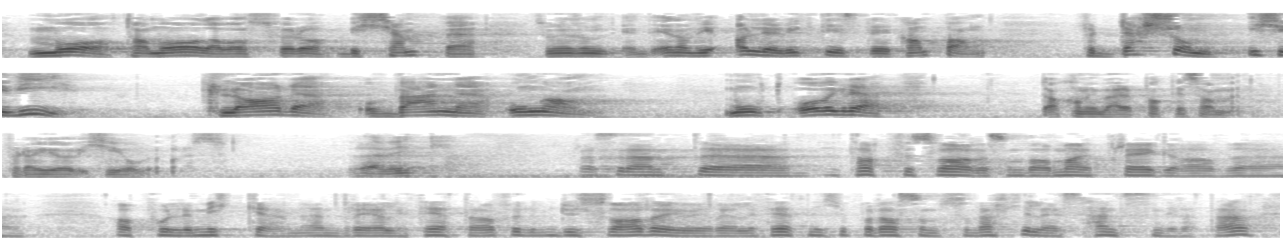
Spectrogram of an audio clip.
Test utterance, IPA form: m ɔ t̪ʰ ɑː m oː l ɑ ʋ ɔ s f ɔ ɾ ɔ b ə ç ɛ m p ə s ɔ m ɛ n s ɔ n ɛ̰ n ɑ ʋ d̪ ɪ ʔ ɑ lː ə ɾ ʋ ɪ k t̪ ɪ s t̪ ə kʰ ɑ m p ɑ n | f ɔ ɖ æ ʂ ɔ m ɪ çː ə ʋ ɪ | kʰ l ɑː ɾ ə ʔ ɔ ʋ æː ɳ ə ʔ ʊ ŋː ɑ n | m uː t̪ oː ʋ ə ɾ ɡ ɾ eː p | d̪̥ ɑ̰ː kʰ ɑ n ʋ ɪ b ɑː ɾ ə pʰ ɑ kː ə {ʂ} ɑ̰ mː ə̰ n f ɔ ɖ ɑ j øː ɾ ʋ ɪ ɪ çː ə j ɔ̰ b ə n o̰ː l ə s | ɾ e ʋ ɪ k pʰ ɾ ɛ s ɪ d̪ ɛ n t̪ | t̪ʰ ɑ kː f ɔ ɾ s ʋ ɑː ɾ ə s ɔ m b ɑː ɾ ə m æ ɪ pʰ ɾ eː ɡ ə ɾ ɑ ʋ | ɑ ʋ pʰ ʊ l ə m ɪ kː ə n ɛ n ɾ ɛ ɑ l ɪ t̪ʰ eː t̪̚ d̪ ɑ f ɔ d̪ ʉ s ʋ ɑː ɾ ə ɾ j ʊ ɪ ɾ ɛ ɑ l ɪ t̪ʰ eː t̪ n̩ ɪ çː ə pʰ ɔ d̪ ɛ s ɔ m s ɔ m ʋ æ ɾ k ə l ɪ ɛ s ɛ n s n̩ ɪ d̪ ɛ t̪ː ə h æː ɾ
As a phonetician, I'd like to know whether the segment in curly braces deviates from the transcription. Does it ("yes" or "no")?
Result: yes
